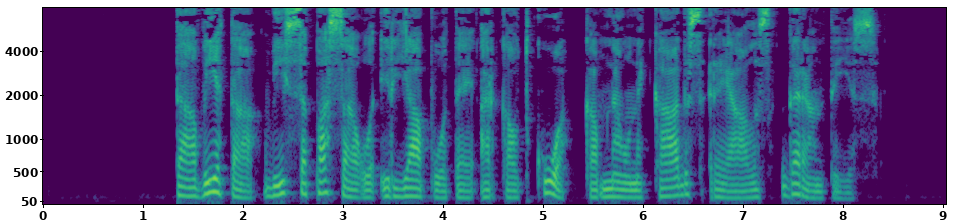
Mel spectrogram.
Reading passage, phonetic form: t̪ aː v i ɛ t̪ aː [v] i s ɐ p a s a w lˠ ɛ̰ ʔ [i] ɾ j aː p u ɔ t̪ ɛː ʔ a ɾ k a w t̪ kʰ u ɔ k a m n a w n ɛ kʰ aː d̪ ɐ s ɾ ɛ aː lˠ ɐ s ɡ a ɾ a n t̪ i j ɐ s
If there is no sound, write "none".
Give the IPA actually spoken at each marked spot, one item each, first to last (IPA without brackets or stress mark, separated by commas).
v, i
